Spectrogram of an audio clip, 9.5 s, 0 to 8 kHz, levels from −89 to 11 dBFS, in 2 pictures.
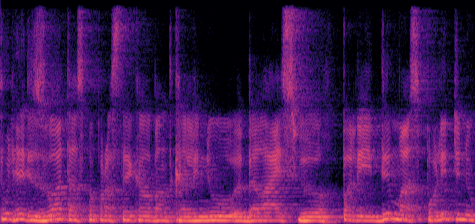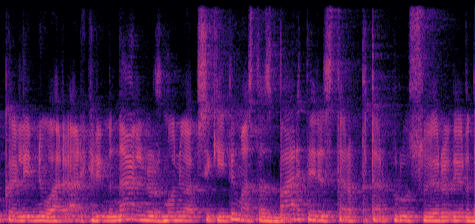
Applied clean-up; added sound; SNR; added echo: none; none; none; reverberation time 0.6 s.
